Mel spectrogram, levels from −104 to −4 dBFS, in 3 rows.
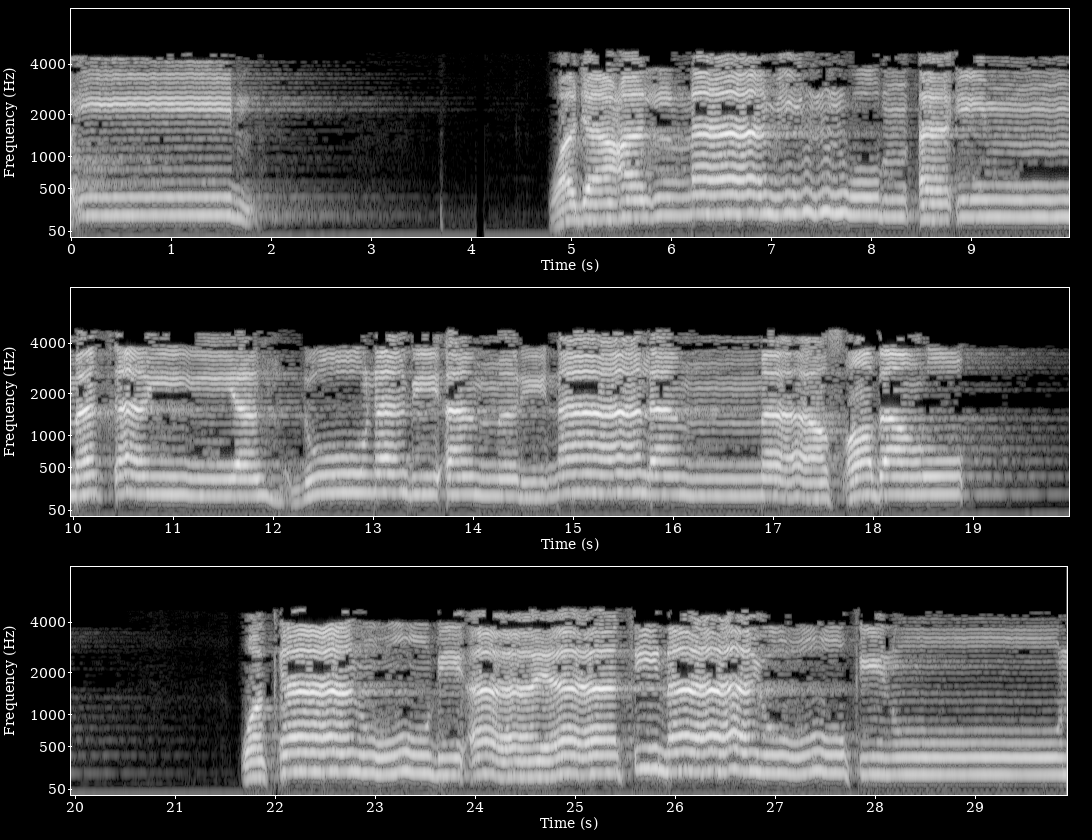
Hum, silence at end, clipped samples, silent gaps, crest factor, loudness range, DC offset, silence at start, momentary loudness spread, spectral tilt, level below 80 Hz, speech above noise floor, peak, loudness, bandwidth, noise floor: none; 0 s; under 0.1%; none; 18 dB; 8 LU; under 0.1%; 0 s; 13 LU; -9.5 dB/octave; -70 dBFS; 65 dB; -2 dBFS; -16 LUFS; 5 kHz; -82 dBFS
